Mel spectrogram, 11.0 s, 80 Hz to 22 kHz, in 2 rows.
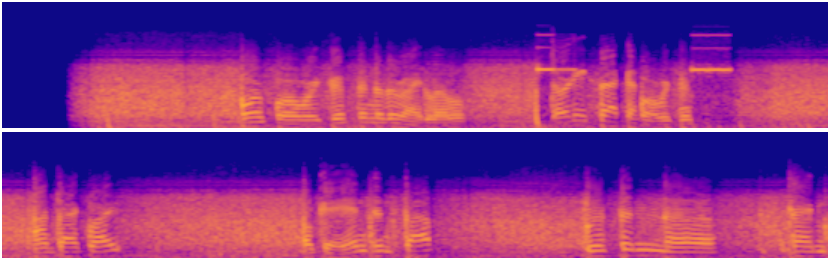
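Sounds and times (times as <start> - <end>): radio static hiss: 0.5 - 11.0.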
